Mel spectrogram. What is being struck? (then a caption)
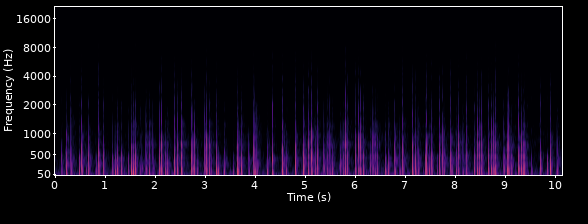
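Fabric-covered hard-shell EVA zipper case. Fingernails rapidly tap and scratch a closed, hollow, black fabric-covered Ugreen hard-shell EVA zipper case held flat. Dozens of short, dull, low thuds ring out in quick irregular bursts. Each dies away almost instantly, with a faint papery scratch between them.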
